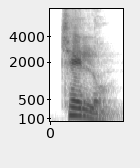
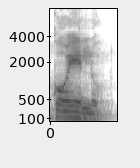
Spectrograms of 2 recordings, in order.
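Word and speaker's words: caelo: u tú luego tenemos un diptongo o E que va a sonar e y la letra c que antecede al diptongo y que va a sonar como Che Chelo no Coelho siguiente palabra un q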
